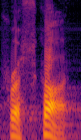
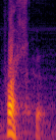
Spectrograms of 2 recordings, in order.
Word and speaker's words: Prescott: The following day, in the Prescott, not Prescott, but pronounced Prescott, Arizona newspaper of 1947, they go on to talk about, wow, there's all kinds of UFOs in other places.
